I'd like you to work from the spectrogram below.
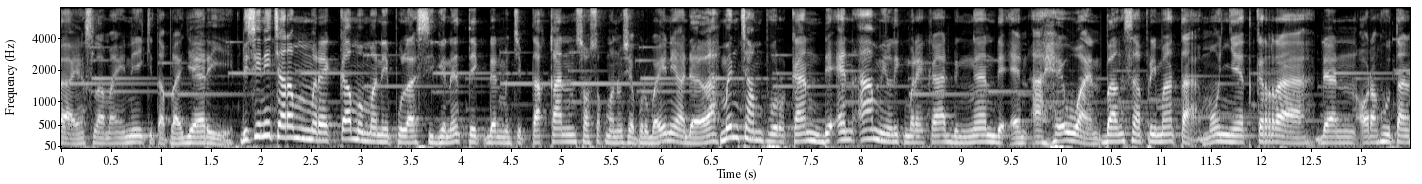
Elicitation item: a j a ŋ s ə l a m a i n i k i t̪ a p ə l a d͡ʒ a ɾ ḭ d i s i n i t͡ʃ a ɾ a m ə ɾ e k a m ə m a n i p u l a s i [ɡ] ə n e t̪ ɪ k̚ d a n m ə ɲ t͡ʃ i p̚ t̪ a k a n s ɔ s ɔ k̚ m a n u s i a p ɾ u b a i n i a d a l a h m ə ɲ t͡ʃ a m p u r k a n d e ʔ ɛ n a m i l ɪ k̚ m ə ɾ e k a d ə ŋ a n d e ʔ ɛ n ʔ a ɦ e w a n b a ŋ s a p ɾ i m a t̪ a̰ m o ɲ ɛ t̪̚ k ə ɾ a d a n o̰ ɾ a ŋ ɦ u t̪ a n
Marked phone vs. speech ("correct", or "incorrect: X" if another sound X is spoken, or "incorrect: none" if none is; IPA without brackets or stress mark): correct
